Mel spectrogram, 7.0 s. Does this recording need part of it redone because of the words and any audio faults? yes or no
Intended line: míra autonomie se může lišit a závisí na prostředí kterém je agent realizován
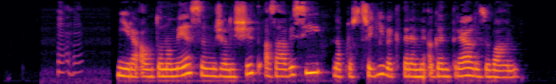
yes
